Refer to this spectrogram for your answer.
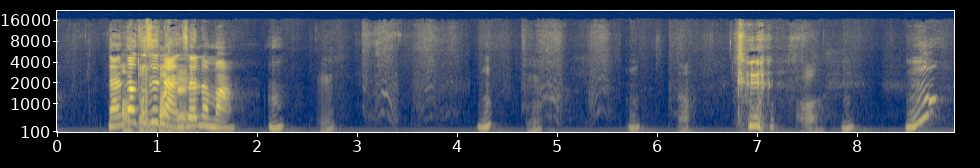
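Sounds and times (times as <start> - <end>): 
steady low hum: 0.0 - 8.9
speech: 0.5 - 2.9, 4.2 - 5.1, 5.7 - 8.9
jacket zipper zipping: 3.0 - 6.3.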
